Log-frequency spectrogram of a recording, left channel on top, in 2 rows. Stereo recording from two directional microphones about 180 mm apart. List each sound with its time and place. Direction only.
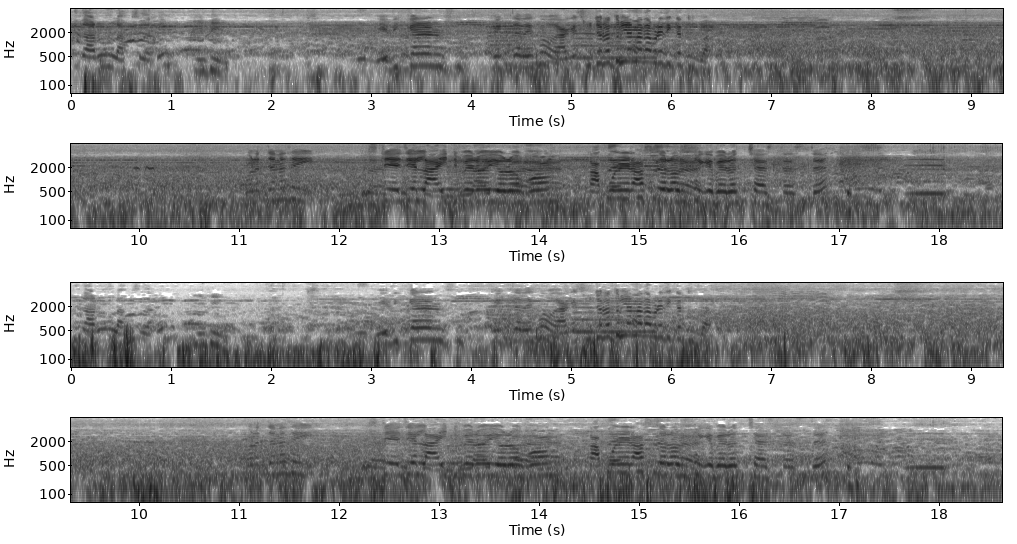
3.3 s a sound: 45° right (ahead or behind)
4.8 s speech: 45° right (ahead or behind)
12.4 s speech: 45° right (ahead or behind)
